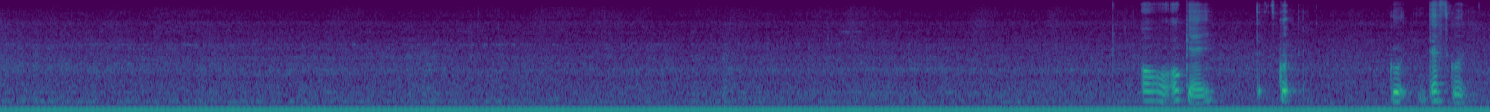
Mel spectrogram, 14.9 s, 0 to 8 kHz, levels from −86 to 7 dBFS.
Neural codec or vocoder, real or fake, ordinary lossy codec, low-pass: none; real; none; none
